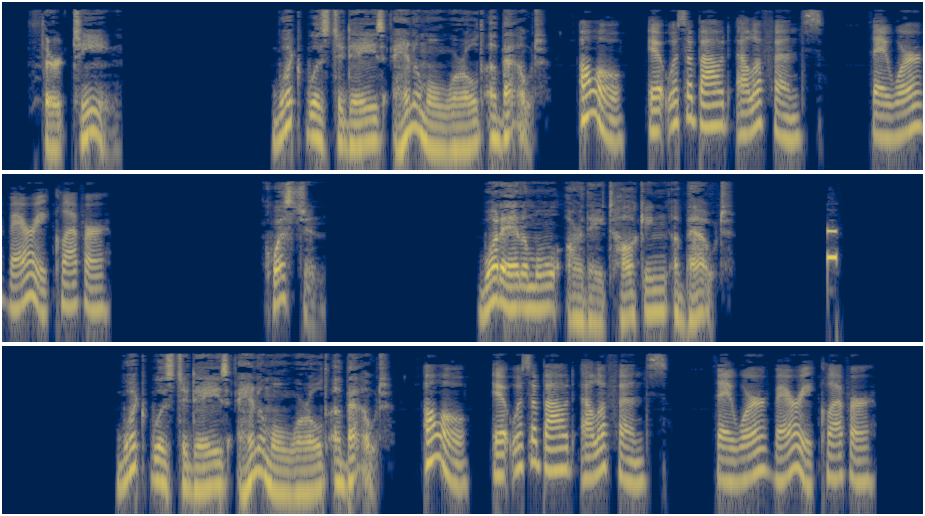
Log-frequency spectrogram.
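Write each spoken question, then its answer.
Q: What animal are they talking about?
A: Elephants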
